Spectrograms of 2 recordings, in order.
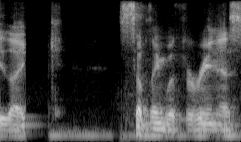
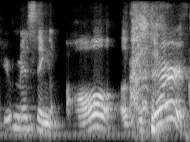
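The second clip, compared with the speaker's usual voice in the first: exasperated outburst; 12 semitones higher, 7 dB louder, slower than usual. Retold or imitated. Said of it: "I'm like".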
